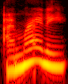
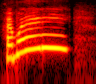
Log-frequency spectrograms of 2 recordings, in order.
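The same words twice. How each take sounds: First: It is said in a calm, steady voice. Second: It is said in a whining, drawn-out voice. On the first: The child is calmly ready to talk. The speaker calls it right. "And then I would model back" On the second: The child is still upset and complaining. The speaker calls it wrong.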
